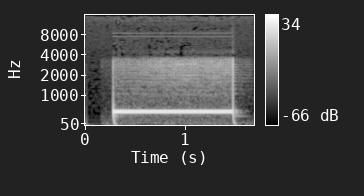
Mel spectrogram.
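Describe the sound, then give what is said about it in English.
A loud, steady telephone dial tone hums for just over a second while a call to a woman's husband is being placed, starting and stopping abruptly, with no voices heard. “sit tight while we get your husband Bruce on the phone”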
